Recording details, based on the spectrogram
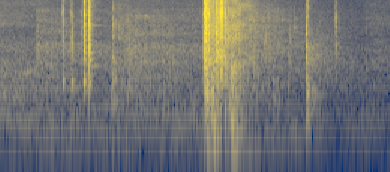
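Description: An AK rifle fitted with a Delta-tek muzzle device fires a few sharp reports, a pair of quick cracks followed by a louder, longer blast and a final shot, close and alone.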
